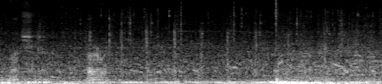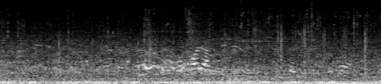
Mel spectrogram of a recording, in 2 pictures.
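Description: Horse hooves clip-clop in an Assassin's Creed video game, a quiet, continuous trotting rhythm heard alongside game ambience, with a brief thump partway through and a person talking at times.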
